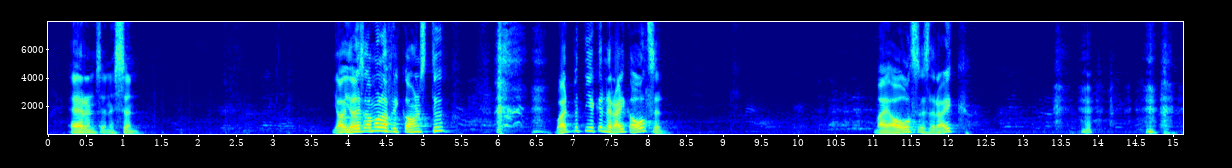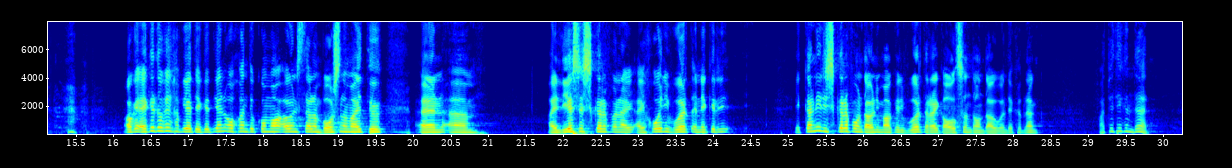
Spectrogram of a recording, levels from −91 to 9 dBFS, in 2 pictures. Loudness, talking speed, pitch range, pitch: -30 LUFS, 150 wpm, 150-205 Hz, 180 Hz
